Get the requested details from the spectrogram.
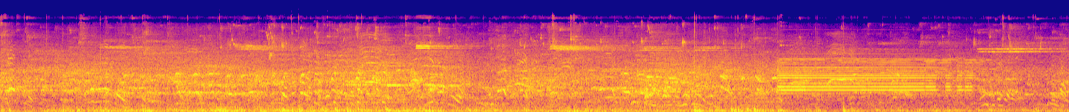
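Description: Basketballs bounce on a wooden court in a large echoing hall.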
